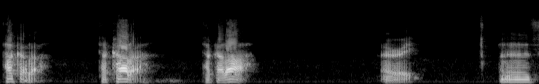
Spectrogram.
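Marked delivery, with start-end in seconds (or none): 0.0-0.5 Takara with the first syllable TA hit hard; stress on first syllable. Shown as a demonstration. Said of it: "We can put the stress anywhere". 1.0-1.5 Takara with the middle KA stressed; stress on middle syllable. Shown as a demonstration. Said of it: "We can put the stress anywhere". 2.0-2.5 Takara with the final RA stressed; stress on last syllable. Shown as a demonstration. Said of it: "We can put the stress anywhere".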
